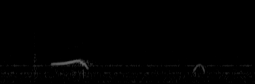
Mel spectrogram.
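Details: Great grey owl parents chatting at a snag nest around 04:25 in the early morning, seen on a nest cam: one smooth rising whistled note lasting a third of a second, then a much fainter short arched note over a steady background hum.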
